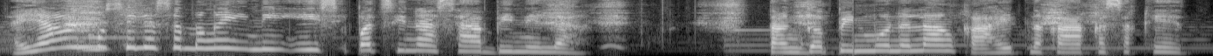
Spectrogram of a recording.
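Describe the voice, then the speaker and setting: A woman playing a feisty, joking, devoted single mother of about forty in a Filipino radio drama, with a breezy, teasing, expressive delivery and a Filipino accent. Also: high-pitched, moderate pace, soft background music. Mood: comforting.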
